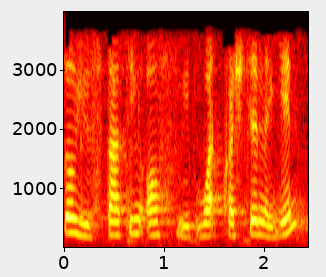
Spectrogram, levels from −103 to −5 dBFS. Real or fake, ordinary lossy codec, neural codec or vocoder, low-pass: fake; MP3, 32 kbps; codec, 24 kHz, 6 kbps, HILCodec; 3.6 kHz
